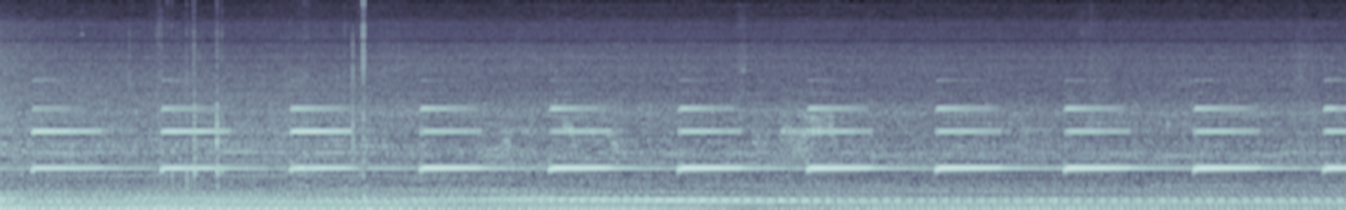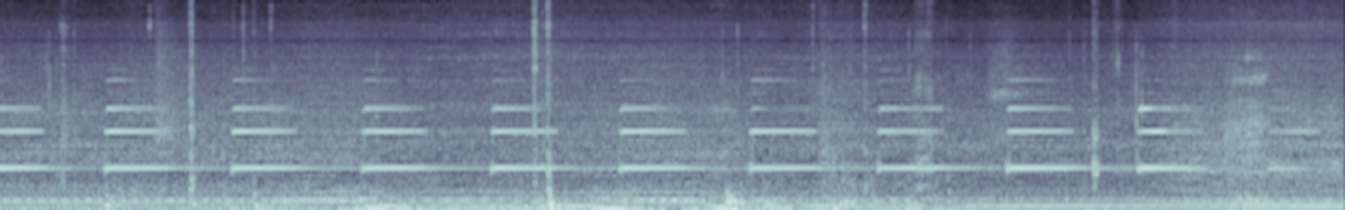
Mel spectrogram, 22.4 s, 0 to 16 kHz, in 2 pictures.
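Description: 1998 Ford Mustang's 3.8-litre V6 idling just after starting, with the dashboard warning chime beeping about once a second. About two-thirds of the way through, the engine hum shifts and there are a couple of knocks.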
